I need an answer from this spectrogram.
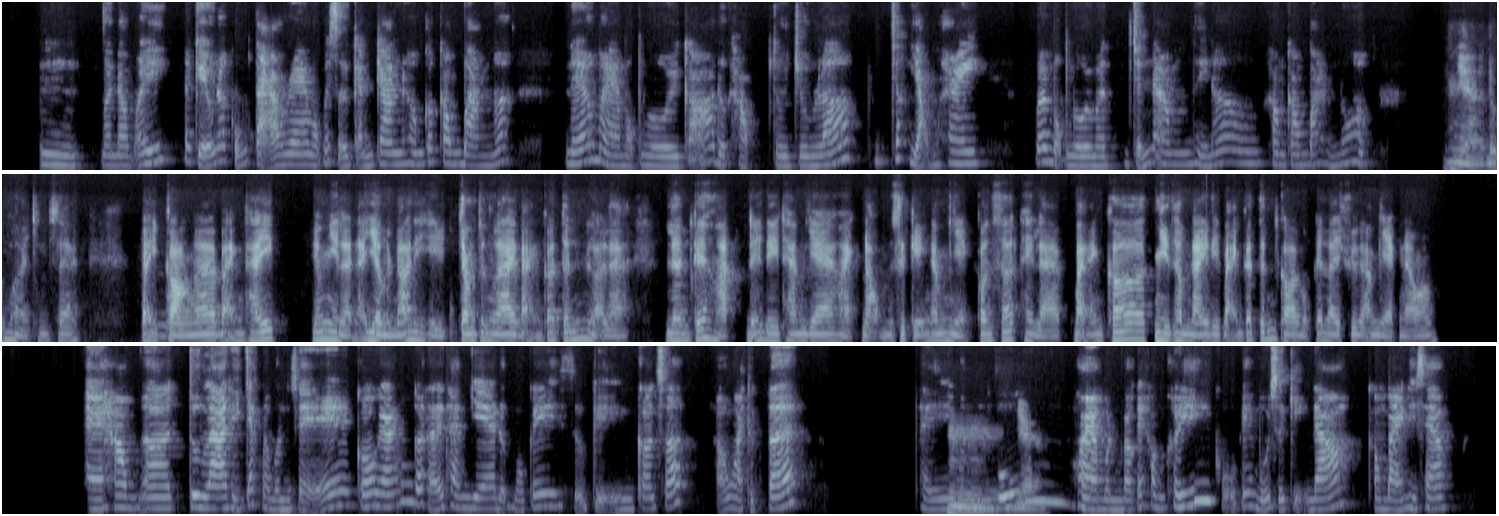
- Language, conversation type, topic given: Vietnamese, unstructured, Bạn thích đi dự buổi biểu diễn âm nhạc trực tiếp hay xem phát trực tiếp hơn?
- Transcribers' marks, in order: tapping; in English: "concert"; in English: "concert"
